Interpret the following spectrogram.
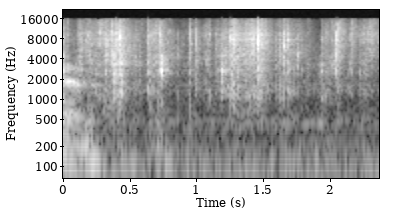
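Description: Foil trading-card pack wrapper crinkling in the hands as it is pulled open, a fast irregular crackle.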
